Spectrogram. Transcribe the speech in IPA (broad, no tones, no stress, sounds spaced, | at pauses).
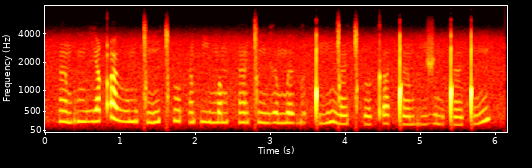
ə̃ b ʊ m ɣ ɪ qʼ ʊ ɣ u m ǀ ĩ ǀʰ u h ə̃ p i m ʌ m h ə̃ ǀ ĩ ɣ ə m ə ɡ ʊ ǃ i ŋ͡ǀ ə̃ ǀʰ ʊ kʼ ʌ ǃ ə̃ b i ʒ ɪ m ǃ ə̃ ǃ ĩ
